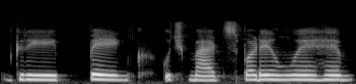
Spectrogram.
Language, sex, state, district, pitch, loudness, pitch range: Hindi, female, Madhya Pradesh, Bhopal, 215 Hz, -15 LUFS, 205-220 Hz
